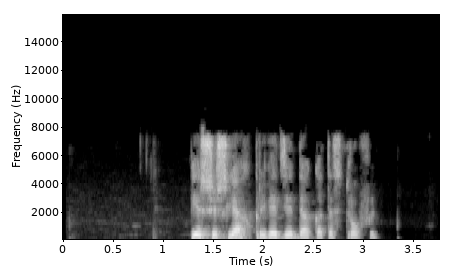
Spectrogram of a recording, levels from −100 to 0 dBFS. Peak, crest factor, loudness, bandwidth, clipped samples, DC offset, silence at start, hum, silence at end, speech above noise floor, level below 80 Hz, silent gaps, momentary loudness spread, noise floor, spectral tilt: 0 dBFS; 18 dB; -16 LUFS; 8.4 kHz; under 0.1%; under 0.1%; 1.3 s; none; 0.6 s; 54 dB; -62 dBFS; none; 13 LU; -71 dBFS; -3 dB/octave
